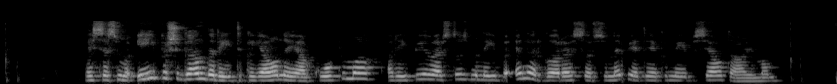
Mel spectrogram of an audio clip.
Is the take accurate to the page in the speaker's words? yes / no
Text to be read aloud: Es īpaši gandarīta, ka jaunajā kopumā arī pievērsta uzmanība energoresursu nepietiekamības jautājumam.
no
